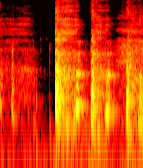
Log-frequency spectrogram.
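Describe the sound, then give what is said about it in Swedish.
Someone coughs in a rapid burst of four harsh, raspy hacks, preceded by a faint short catch of breath, choking on an inhaled oat cookie crumb caught in the throat. “Ja, nu satte hon också en liksom kaksmula i oh, halsen här.”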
